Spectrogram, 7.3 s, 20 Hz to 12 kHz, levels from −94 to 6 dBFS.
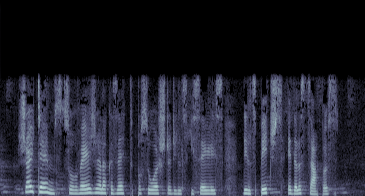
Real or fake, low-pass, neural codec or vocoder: real; 7.2 kHz; none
